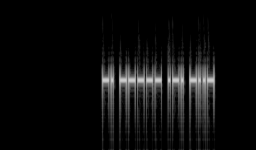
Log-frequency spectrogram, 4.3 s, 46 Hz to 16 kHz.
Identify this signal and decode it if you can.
Morse code, heard as a keyed tone, about 29 wpm, 700 Hz. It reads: N0RX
